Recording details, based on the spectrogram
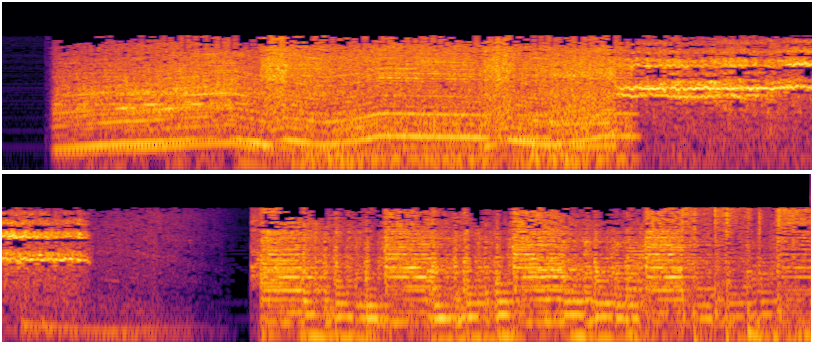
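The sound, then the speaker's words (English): Racing cars going round and round on a road roar and skid with loud, sustained tire squeals and braking screeches, engines whining up and down in pitch, a brief quiet gap before another burst of screeching and engine noise. “Out there on the road, just going round and round and round, and how many brakes are getting applied right now?”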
